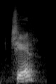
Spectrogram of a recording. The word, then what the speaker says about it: chair: Chair काफी आरामदायक है। Comfortable. Chair, मैंने chair नहीं कहा, मैंने कहा chair। मैंने R को प्रोनाउंस नहीं किया, वो एक साइलेंट है।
